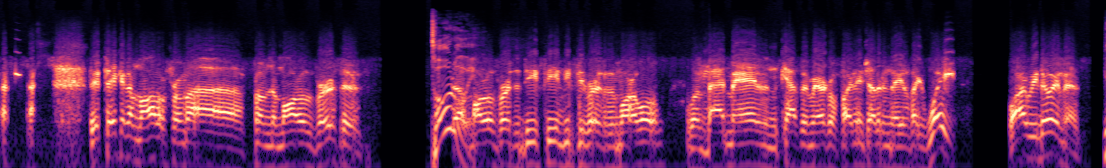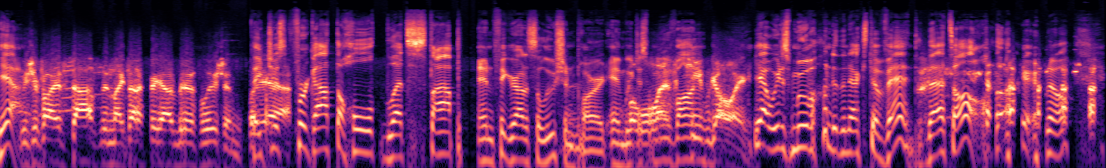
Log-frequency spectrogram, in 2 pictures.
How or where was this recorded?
phone line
